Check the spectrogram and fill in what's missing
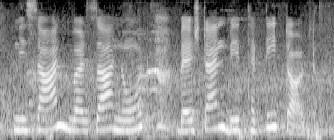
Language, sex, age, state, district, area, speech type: Urdu, female, 18-30, Bihar, Saharsa, rural, spontaneous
